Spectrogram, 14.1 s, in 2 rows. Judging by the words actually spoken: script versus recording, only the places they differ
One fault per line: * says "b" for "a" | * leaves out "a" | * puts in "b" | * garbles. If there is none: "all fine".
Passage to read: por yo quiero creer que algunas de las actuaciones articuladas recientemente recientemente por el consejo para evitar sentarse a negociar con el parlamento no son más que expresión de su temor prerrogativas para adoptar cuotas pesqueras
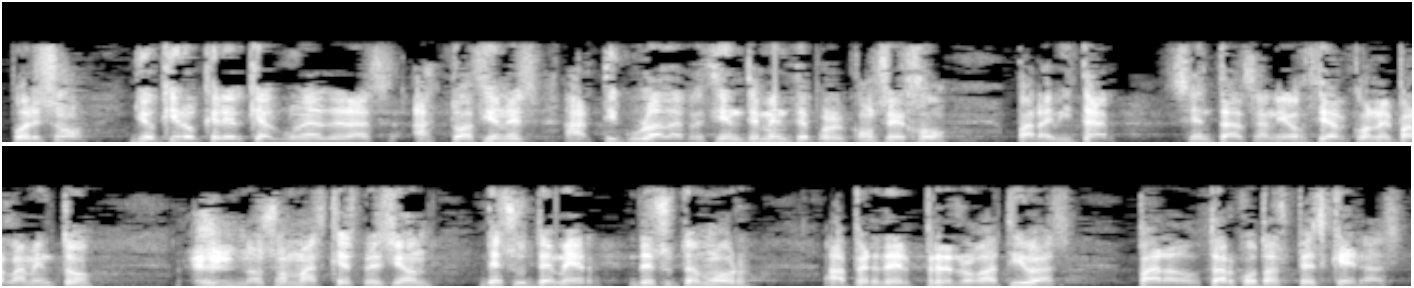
* puts in "eso"
* leaves out "recientemente"
* puts in "a perder"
